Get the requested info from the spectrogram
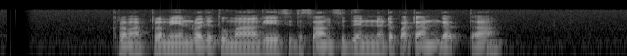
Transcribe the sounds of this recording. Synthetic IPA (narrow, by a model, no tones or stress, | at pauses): krəmakrəmejenrad͡ʒət̪umaːɡesit̪əsansid̪enːəʈəpaʈaŋɡat̪ːaː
